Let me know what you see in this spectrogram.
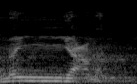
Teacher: مع الغنہ، کہ اس طرح کا ادغام ہے کہ جس میں غنے کی آواز یعنی ناک کے اندر سے ہو کے آواز آ رہی ہے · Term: ادغام مع الغنہ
